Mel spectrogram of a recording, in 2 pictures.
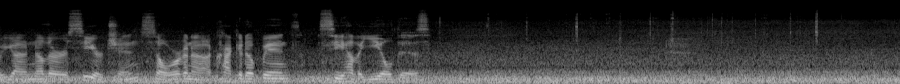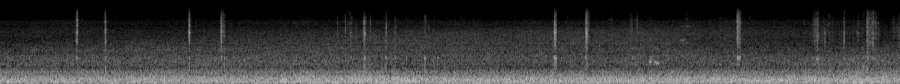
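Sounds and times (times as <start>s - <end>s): ocean surf rumbling: 0.0s - 18.0s
shell cracking: 12.3s - 13.4s, 16.3s - 16.5s, 17.1s - 18.0s.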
